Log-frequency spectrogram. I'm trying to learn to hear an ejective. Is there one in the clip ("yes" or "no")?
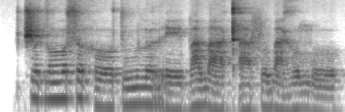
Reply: yes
